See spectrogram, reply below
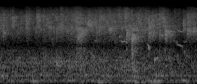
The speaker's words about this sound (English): pulls back the shower curtain, then turns off the water.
